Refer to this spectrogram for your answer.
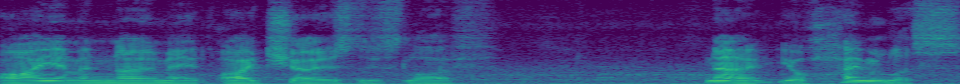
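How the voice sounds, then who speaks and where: A man speaks with ordinary pitch variation. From England. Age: 60s. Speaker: livestreamer. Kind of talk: casual chat.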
